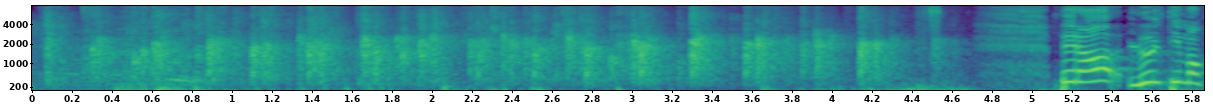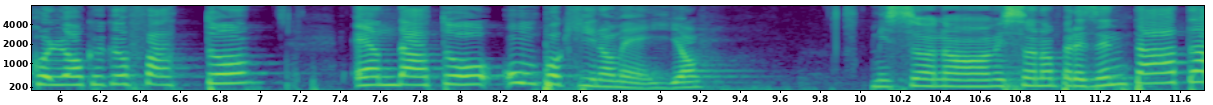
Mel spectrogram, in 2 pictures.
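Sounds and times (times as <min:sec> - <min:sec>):
audience applause: 0:00.0 - 0:04.7
speech: 0:05.2 - 0:09.3, 0:10.0 - 0:11.7.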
